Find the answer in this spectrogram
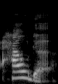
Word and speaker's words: Gouda: And two, I learned relatively recently that it's actually pronounced Howda, and Americans say it wrong.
